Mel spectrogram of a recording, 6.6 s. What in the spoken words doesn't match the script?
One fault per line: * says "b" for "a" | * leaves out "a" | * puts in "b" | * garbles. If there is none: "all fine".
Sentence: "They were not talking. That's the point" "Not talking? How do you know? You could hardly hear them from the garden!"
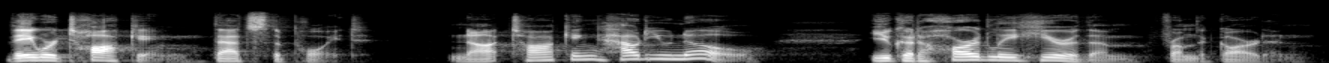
* leaves out "not"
